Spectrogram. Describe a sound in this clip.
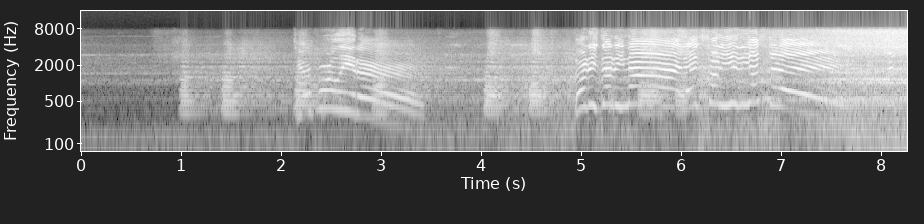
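A freight train horn blasts loudly several times as the train approaches.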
